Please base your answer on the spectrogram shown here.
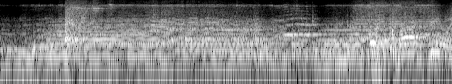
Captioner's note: smashes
